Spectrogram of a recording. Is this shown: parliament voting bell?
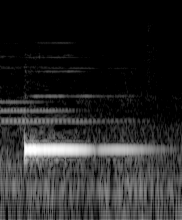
yes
